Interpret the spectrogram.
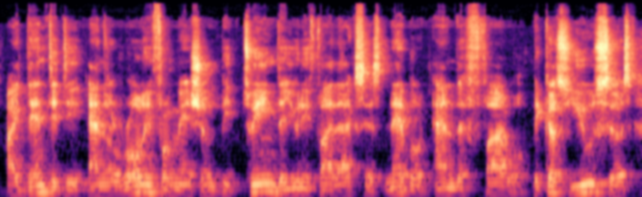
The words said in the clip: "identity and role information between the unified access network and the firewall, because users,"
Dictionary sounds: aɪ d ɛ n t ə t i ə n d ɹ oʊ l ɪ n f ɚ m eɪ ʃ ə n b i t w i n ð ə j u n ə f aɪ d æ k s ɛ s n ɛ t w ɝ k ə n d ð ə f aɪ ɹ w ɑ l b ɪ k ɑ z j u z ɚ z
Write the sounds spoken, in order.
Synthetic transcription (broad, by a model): aɪ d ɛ n t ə t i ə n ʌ ɹ oʊ l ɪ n f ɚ m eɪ ʃ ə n b i t w i n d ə j u n ə f aɪ d æ k s ɛ s n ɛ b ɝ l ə n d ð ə f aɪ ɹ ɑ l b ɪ k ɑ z j u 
